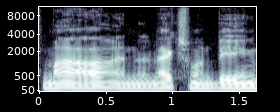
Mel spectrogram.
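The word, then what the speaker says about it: 马: But if you read those Chinese characters, the first one being a horse, pronounced Ma, and the next one being for a soldier,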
